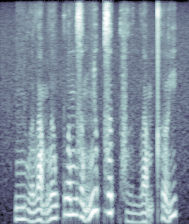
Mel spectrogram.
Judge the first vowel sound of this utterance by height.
high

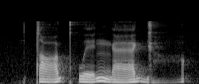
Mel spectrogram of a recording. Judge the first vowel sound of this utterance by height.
low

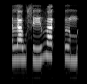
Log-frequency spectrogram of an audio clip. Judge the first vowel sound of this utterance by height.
low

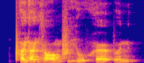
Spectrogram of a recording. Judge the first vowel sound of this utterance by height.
low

